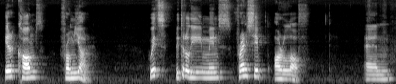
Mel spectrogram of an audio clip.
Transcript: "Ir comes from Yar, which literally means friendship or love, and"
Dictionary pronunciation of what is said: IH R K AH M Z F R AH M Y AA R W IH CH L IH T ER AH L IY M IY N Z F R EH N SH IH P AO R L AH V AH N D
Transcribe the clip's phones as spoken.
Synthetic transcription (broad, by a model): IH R K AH M S F R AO M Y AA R W IH CH L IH T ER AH L IY M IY N S F R EH N SH IH P AO R L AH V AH N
